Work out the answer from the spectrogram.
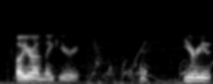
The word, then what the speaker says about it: Erie: Erie spelled like spooky Erie.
